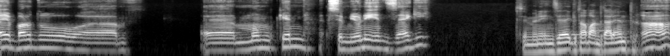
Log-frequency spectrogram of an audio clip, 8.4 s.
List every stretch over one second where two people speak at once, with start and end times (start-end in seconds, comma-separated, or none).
none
